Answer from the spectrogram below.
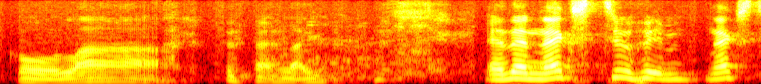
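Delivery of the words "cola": low Cola with open vowels, last syllable stressed; Thai-style Cola. Shown as a demonstration. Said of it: "Last syllable is very important".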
